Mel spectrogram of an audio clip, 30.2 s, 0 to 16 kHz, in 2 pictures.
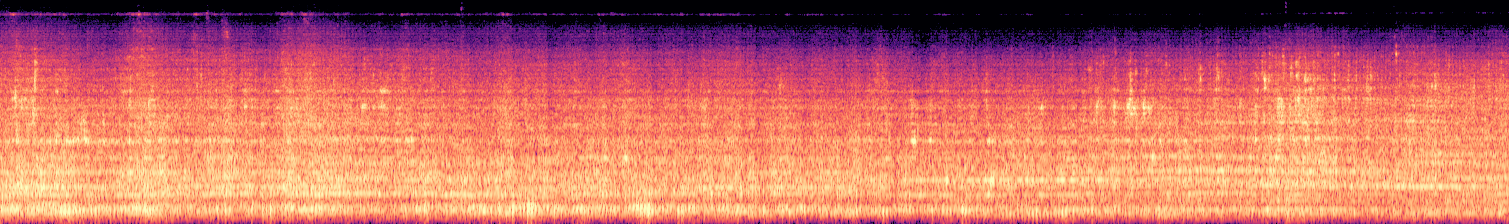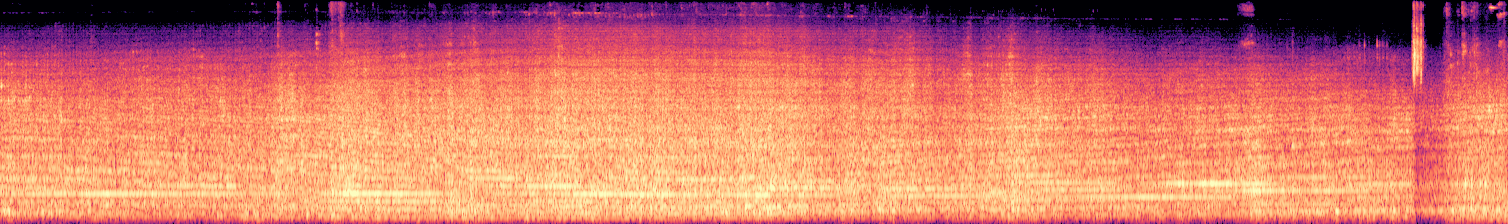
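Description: Eurocopter EC135 air ambulance helicopter climbing away after takeoff: steady rotor and turbine noise whose tones slowly glide in pitch as it moves off.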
